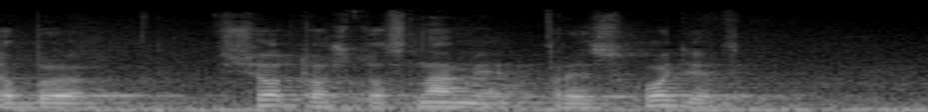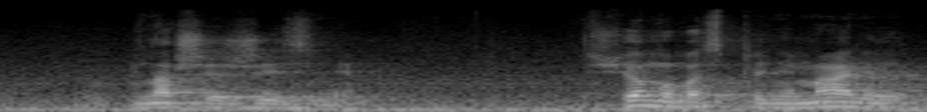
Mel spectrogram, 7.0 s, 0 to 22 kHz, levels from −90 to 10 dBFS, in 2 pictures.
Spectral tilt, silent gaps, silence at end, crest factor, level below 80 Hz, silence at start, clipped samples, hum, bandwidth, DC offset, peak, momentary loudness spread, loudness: -7 dB/octave; none; 0 s; 18 dB; -40 dBFS; 0 s; under 0.1%; none; 15.5 kHz; under 0.1%; -10 dBFS; 15 LU; -29 LUFS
